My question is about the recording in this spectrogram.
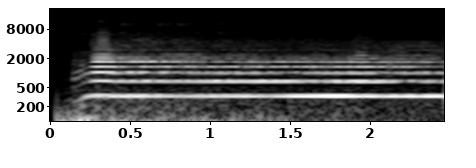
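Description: A single long, steady horn-like note that slides up into pitch at the start and then holds, over a deep low rumble: the opening note of a film score.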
